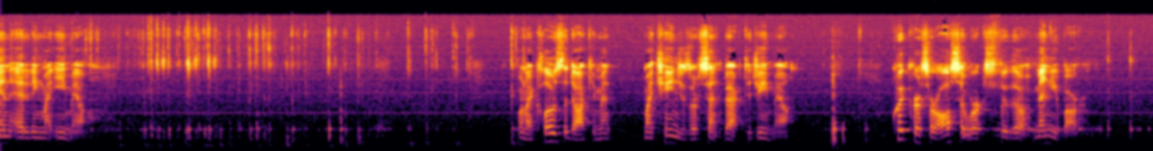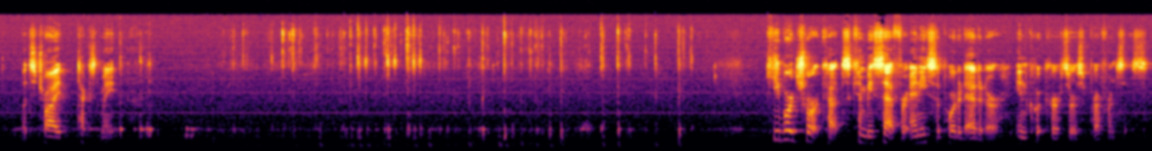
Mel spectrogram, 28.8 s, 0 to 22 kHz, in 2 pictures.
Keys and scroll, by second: 0.6 super+Down, 1.0 Return, 4.4 shift+1, 5.3 super+s, 6.4 super+w, 17.6 super+Down, 17.9 Return, 20.7 shift+m, 21.4 shift+1, 22.1 super+s, 22.9 super+w.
